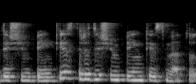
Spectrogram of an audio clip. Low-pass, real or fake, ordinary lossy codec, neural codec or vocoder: 7.2 kHz; fake; MP3, 48 kbps; codec, 16 kHz, 16 kbps, FreqCodec, smaller model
